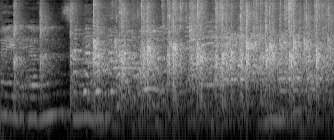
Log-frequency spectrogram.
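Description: Hands clapping over a live band playing softly underneath. The clapping thins out for a moment near the start and then comes back thick.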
